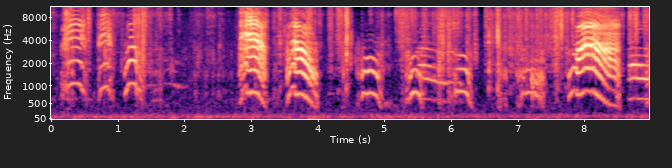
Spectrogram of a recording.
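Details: Kitten giving high, arched meows in quick bursts, some short and clipped, others longer and rising then falling, with brief pauses between groups.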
